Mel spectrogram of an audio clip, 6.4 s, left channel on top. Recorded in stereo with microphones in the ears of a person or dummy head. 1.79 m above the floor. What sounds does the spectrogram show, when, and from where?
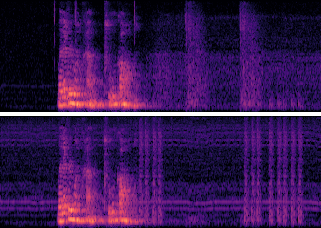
1.1 s a woman speaking: 70° right (ahead or behind), 0.6 m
